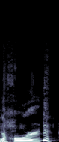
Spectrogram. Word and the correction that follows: Harrison Ford: Did I say Harrison Horde? – Harrison Ford.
